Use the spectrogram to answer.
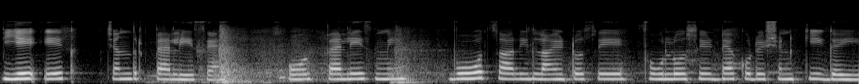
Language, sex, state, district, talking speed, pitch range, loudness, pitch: Hindi, female, Uttar Pradesh, Shamli, 125 wpm, 245-255 Hz, -18 LUFS, 250 Hz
